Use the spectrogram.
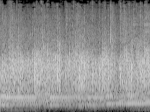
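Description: Church congregation applauding during a sermon, a dense, loud, sustained burst of clapping from many hands that fills the whole space.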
